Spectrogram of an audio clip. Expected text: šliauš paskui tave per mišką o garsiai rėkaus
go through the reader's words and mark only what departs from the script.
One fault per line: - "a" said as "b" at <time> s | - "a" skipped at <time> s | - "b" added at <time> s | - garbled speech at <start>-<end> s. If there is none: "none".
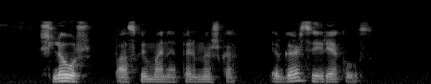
- "tave" said as "mane" at 1.6 s
- "o" said as "ir" at 2.8 s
